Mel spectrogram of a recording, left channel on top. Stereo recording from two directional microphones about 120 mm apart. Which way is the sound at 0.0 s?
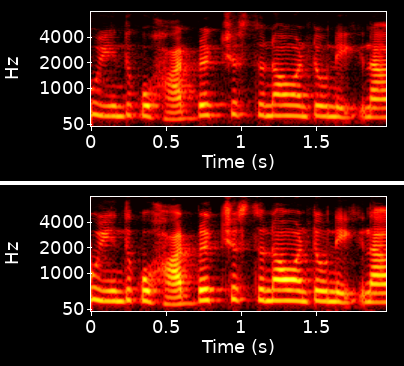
45° right (ahead or behind).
